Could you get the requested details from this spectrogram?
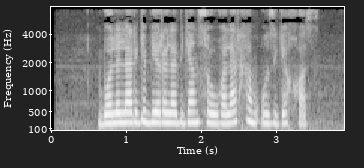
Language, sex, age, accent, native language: Uzbek, female, 18-24, Toshkent shahri, Uzbek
